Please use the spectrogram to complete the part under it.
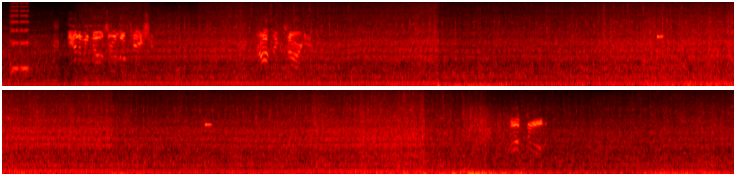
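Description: A tank engine rumbles and drones steadily.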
